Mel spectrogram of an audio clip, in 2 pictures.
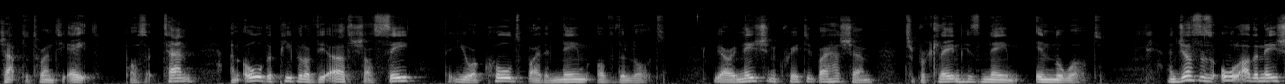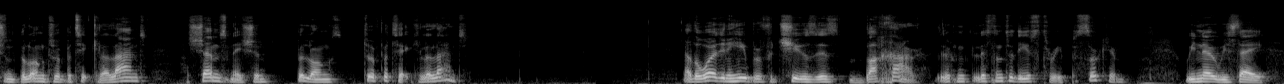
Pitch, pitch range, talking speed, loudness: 125 Hz, 110-150 Hz, 175 wpm, -24 LUFS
